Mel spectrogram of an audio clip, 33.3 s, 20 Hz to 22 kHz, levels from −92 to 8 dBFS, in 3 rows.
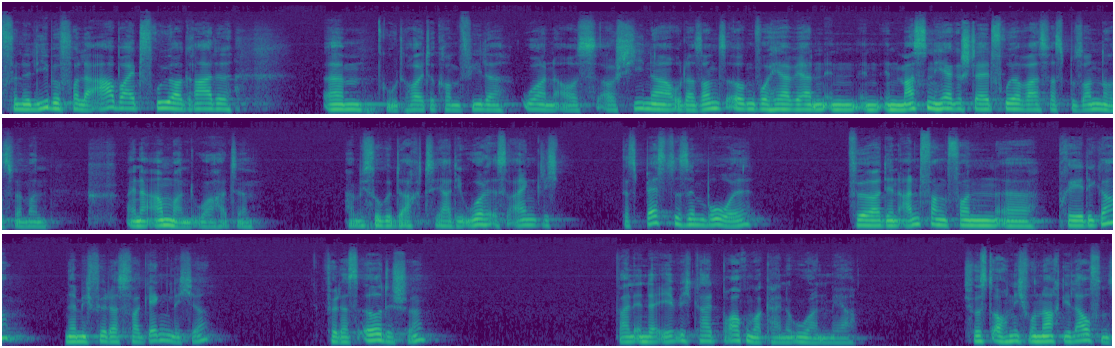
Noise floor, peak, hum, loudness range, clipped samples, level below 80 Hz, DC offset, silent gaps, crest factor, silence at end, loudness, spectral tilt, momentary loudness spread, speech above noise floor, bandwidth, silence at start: -63 dBFS; -10 dBFS; none; 6 LU; under 0.1%; -74 dBFS; under 0.1%; none; 20 dB; 0 s; -28 LUFS; -4.5 dB/octave; 12 LU; 35 dB; 18.5 kHz; 0 s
